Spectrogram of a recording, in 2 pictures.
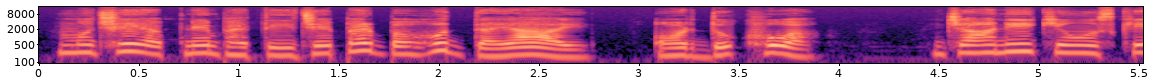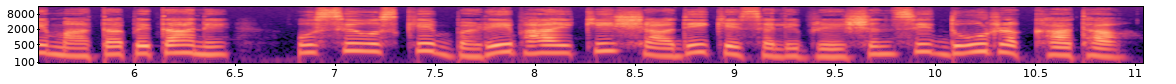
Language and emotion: Hindi, sad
